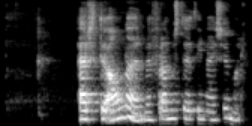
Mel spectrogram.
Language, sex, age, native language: Icelandic, female, 40-49, Icelandic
